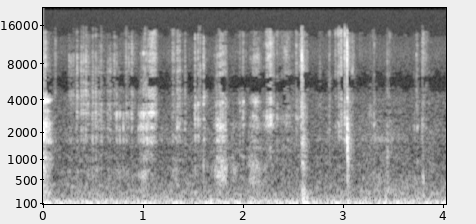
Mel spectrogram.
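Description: Faint snipping of small scissors cutting around a paper cut-out: a string of quiet, irregular clicks.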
